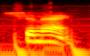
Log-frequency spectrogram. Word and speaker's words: Chenae: Yeah, Chenae.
